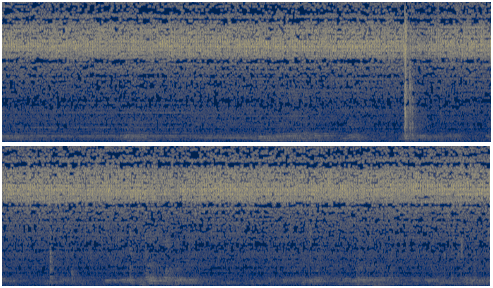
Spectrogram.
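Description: A knife scrapes against a metal plate.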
